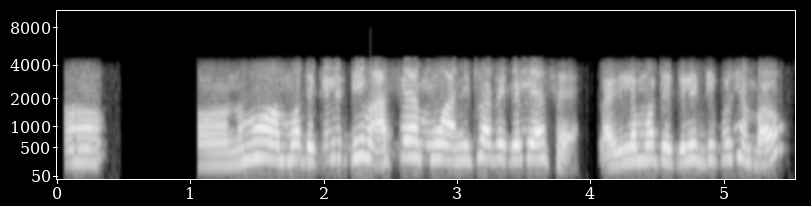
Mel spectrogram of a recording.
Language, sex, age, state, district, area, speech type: Assamese, female, 60+, Assam, Lakhimpur, rural, conversation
